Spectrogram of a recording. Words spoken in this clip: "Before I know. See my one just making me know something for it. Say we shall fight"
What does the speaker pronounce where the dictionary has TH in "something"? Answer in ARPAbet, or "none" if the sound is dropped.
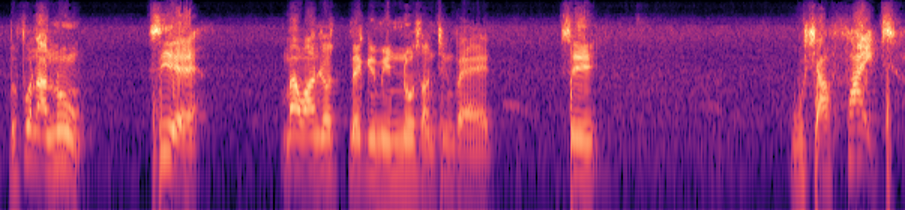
T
